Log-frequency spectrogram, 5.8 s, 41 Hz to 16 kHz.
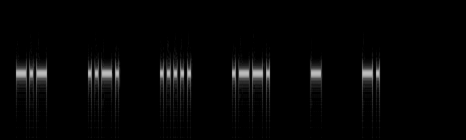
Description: Morse code, heard as a keyed tone, about 28 wpm, spaced as for 13 wpm, 700 Hz. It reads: KF5PTN
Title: USA Call Signs - 4x Character Spacing - 28wpm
